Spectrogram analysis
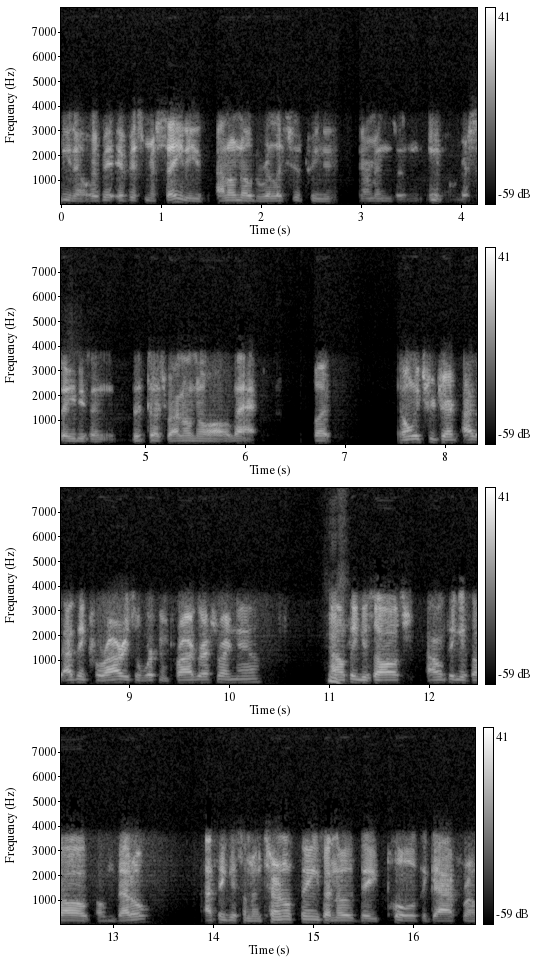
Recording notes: joins us on the phone with his insights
